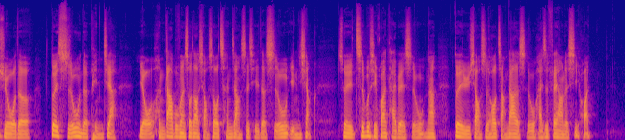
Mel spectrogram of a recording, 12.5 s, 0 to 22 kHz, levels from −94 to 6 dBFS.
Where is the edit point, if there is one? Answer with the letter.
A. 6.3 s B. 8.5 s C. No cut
C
